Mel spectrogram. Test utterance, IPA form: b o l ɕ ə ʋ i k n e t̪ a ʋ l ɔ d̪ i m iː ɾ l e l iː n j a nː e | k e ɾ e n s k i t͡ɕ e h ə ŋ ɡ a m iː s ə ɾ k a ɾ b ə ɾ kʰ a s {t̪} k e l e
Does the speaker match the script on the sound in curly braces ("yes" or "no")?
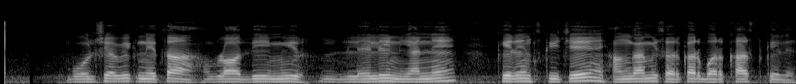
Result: yes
